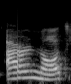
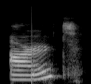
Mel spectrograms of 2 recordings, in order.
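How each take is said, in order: First: It is said as two separate full words. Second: It is said as one contracted word.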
